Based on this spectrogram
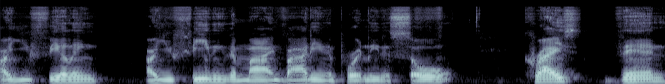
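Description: A man with a normal speaking voice talks fairly slowly at a fairly low pitch, with lively intonation. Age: 50s. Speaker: podcast host on faith and technology. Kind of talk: solo podcast monologue, preaching style. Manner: conversational with frequent fillers.

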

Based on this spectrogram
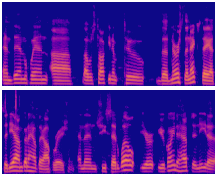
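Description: In a dry, close recording with no echo, a man with an ordinary speaking voice talks at a moderate pace, medium in pitch, with ordinary pitch variation. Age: 40s. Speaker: international school teacher. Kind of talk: casual interview.

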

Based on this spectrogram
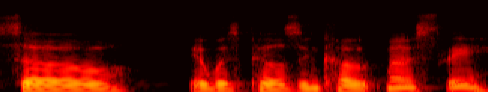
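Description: A woman in a London accent talks at a very slow pace. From London, England (born in South America). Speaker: recovering addict sharing her story. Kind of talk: testimony. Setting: podcast recording.

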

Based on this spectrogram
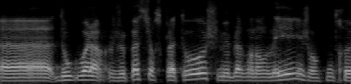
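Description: With a plain, everyday voice, a man speaks at a fairly quick pace and medium pitch, using lively intonation. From Morocco, Casablanca. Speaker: magician and stand-up comedian. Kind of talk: casual chat.

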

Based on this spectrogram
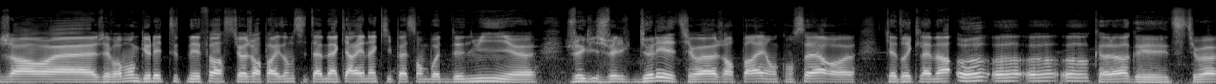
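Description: A man's ordinary speaking voice at a medium pitch, with fairly even intonation. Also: moderate pace. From Paris, France. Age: 20s. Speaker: gamer, music fan. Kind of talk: casual chat. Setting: outdoors, in a park.

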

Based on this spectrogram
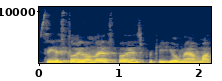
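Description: Fairly even intonation from a woman speaking in an American accent. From US South, Tennessee. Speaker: lawyer and entrepreneur working in Guatemala. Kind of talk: casual interview, storytelling.

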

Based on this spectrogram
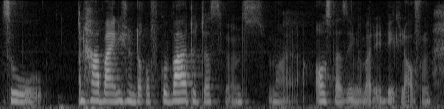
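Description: On a very clean recording with a silent background, a woman talks with vocal fry. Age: 20s. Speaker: podcast co-host. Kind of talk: casual chat.

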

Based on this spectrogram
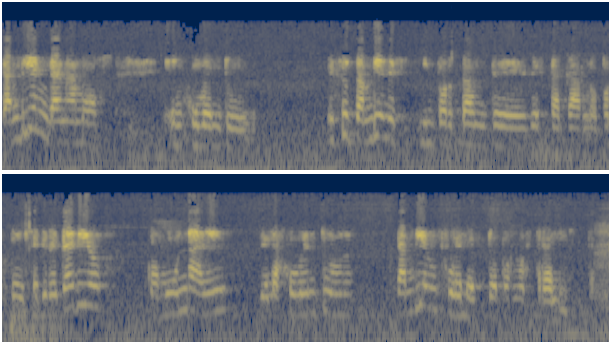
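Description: Speaking at a fairly slow pace with long, frequent pauses, a woman has a fairly high pitch. Noticeable background noise runs underneath. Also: ordinary pitch variation. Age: 50s. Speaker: politician. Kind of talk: phone interview.

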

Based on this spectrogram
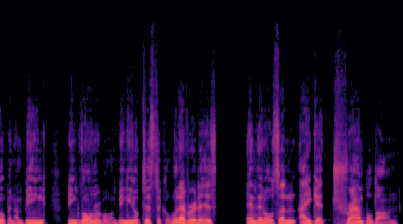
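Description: Heard in a dry, close sound with no echo and a very clean recording with a silent background, a man uses a plain, everyday voice at a medium pitch. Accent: American. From Brooklyn, New York. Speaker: podcast co-host, life coach. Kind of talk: casual interview conversation.

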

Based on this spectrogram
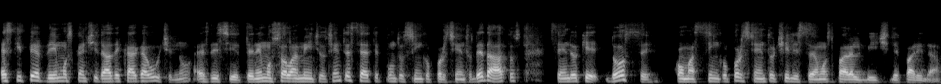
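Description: At a fairly slow pace and a fairly high pitch, a man talks with hardly any pauses and ordinary pitch variation. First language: Portuguese (speaking Spanish). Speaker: telecom technical expert. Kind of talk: technical webinar presentation.

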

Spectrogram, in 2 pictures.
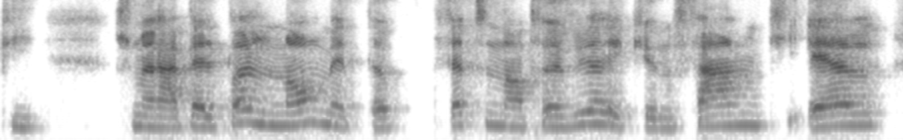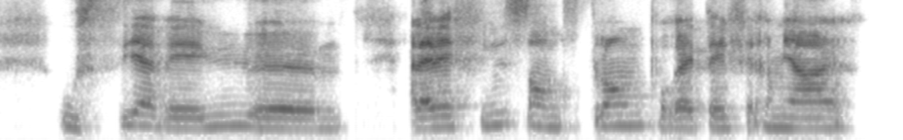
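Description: Her tone is bright and sharp, at medium pitch with ordinary pitch variation. The woman talks at a moderate pace. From Quebec, Repentigny. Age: 20s. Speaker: person living with multiple sclerosis. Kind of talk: casual interview conversation.

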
